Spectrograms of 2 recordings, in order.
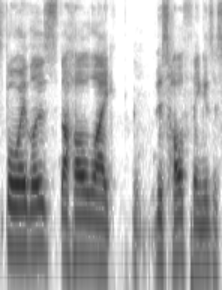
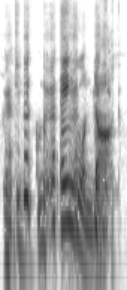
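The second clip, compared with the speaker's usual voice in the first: lightly put-on, higher cartoon penguin voice; mock Frobisher, bit of a silly voice; 7 semitones higher than usual. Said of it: "talking like this".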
